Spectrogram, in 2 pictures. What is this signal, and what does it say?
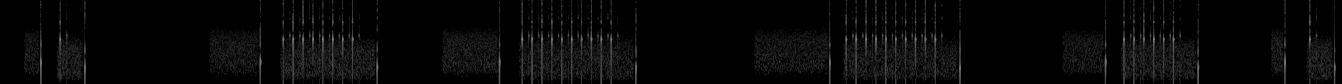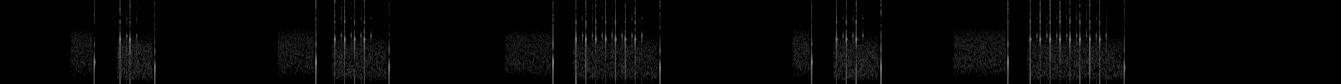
Pulse dialling, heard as a rotary dial, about 10 pulses a second. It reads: 1 8 0 0 6 1 2 4 7 3 8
